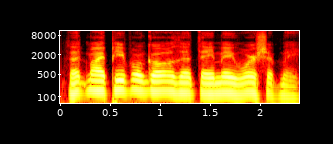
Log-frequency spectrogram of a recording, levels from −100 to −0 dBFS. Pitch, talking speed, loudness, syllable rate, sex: 135 Hz, 225 wpm, -14 LUFS, 5.0 syllables/s, male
